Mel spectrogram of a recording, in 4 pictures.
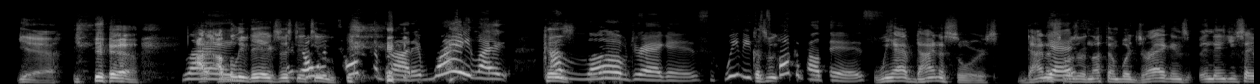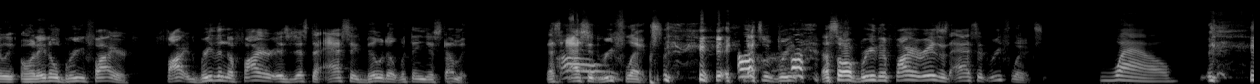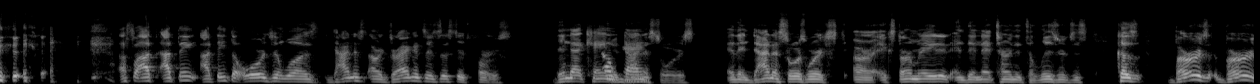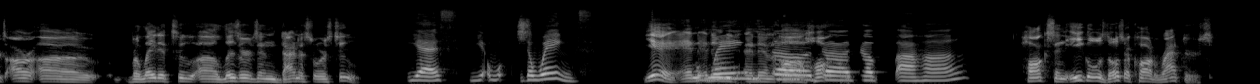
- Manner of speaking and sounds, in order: laughing while speaking: "Yeah"; stressed: "Right"; laugh; stressed: "talk"; laugh; laughing while speaking: "Oh, huh"; laugh; other background noise
- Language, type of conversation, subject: English, unstructured, How do discoveries change the way we see the world?
- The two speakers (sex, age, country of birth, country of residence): female, 40-44, United States, United States; male, 30-34, United States, United States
